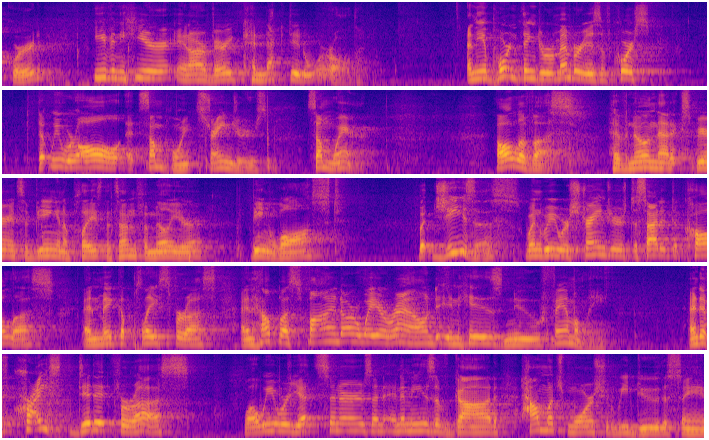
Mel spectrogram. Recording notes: Charles Anglican Cathedral, Bremerton, WA.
